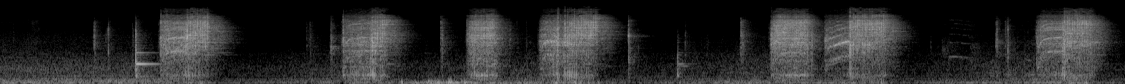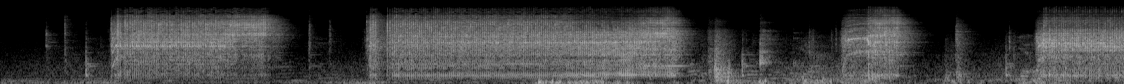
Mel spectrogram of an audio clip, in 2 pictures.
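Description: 3/8-inch cordless impact gun running bellhousing bolts into a transmission case in a series of short bursts, with two longer runs of about two and three seconds in the middle. The bolts are only being snugged down, to be torqued to spec with a torque wrench afterwards.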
